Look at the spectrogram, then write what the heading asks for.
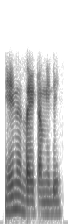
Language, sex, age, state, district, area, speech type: Kannada, male, 18-30, Karnataka, Udupi, rural, conversation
